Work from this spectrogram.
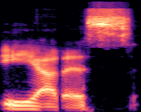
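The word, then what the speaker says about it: Ayatus: yes as Rand in the chat says it's pronounced iotus my final fantasy 16 yatas from Final Fantasy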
